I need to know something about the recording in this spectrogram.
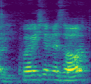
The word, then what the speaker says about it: equation: 자, equation에서 주의해야 될 발음 바로 tion입니다. 보통 tion 하거나 그럴 텐데 그렇게 안 되고 tion이 될 경우 tion이 됩니다. tion. 그래서 sh 발음이 들어가요. tion. 그래서 equation. 그래서 equation 하면 되고요.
